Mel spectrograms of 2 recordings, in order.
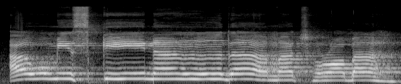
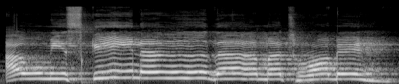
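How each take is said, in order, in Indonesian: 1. Vokal sebelum b di akhir itu 'a' terbuka. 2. Vokal sebelum b di akhir condong ke 'e'. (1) "Qiraah yang pertama dibaca fathah" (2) "yang kedua dibaca dengan al-imalah al-kubra"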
